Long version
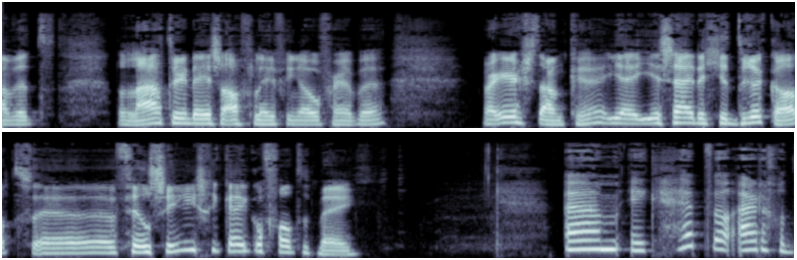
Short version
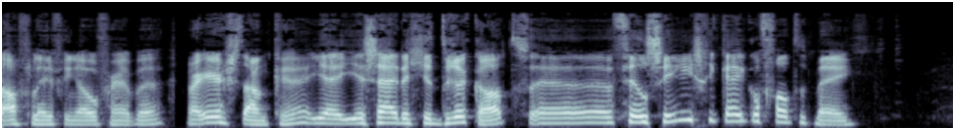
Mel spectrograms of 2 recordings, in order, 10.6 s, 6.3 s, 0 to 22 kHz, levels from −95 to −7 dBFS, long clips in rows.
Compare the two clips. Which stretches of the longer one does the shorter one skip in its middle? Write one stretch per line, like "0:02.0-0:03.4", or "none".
0:02.6-0:03.1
